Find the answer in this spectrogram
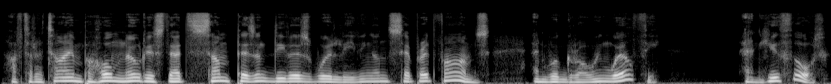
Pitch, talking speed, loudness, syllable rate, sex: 135 Hz, 150 wpm, -16 LUFS, 5.1 syllables/s, male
